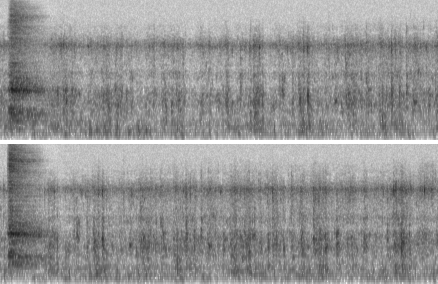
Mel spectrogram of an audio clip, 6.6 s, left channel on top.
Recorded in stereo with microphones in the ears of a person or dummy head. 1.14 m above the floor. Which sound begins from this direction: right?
Breathing, at 0.1 s.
